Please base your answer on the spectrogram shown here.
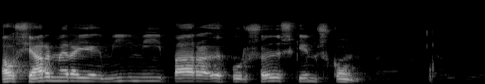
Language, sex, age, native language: Icelandic, male, 30-39, Icelandic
